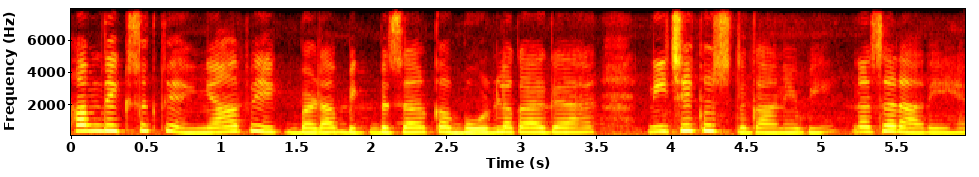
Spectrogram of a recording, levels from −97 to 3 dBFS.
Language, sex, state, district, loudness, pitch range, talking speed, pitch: Hindi, female, Chhattisgarh, Bastar, -18 LUFS, 265-330 Hz, 220 wpm, 285 Hz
